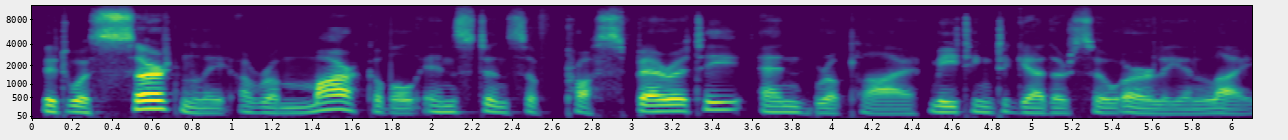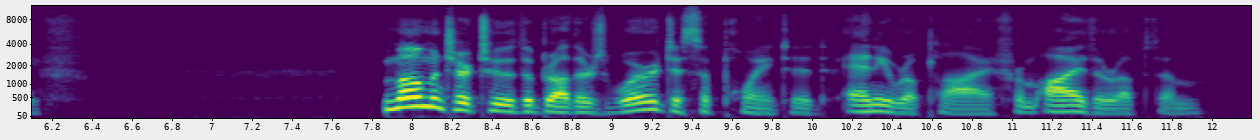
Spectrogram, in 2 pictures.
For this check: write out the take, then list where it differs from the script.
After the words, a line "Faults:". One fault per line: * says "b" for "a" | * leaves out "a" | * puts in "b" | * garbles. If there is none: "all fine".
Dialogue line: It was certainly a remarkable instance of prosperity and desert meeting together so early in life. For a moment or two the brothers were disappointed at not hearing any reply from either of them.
It was certainly a remarkable instance of prosperity and reply meeting together so early in life. A moment or two the brothers were disappointed any reply from either of them.
Faults:
* says "reply" for "desert"
* leaves out "For"
* leaves out "at not hearing"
